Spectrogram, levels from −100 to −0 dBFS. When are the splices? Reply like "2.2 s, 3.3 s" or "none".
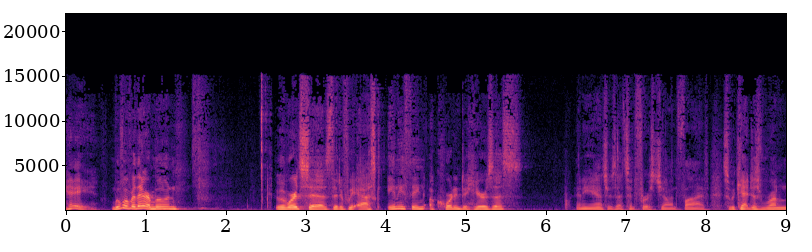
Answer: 2.6 s, 5.0 s, 6.3 s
